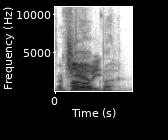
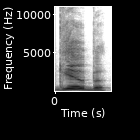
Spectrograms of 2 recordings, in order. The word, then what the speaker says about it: gib: It is jib. You mean like in Unreal Tournament when we used to play Insta-Jib? Insta-Jib is the actual. Actually, Insta-Jib is the actual pronunciation. We were naive to call it gib.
